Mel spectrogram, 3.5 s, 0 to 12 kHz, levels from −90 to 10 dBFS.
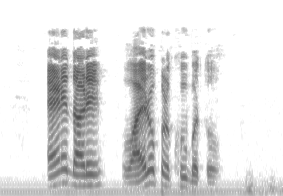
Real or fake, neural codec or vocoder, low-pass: real; none; 7.2 kHz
